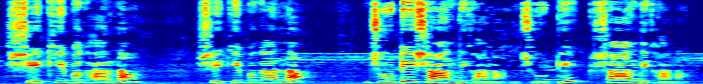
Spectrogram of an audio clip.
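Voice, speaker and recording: A woman is giving a lesson to a young primary class. She speaks slowly and patiently and repeats words so the children can follow. A faint noise sits behind her voice. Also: mid-range voice. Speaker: primary school teacher.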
